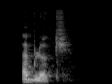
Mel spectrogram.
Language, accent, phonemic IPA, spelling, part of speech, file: French, France, /a blɔk/, à bloc, adverb, LL-Q150 (fra)-à bloc.wav
- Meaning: flat out; riding as hard as possible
